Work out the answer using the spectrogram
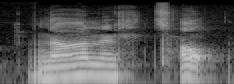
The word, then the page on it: naaniLtsong': hupa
